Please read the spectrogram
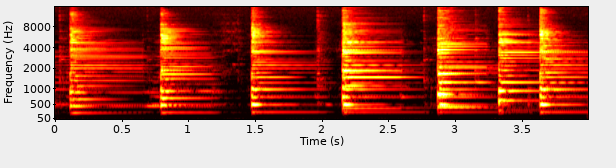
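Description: Five-string banjo picked slowly with thumb and fingers: about seven separate notes and pinches, each ringing out and fading, walking up to a barred B chord.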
